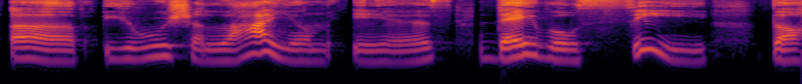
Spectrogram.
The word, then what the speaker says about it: Yerushalayim: Now, in Hebrew, the word Jerusalem is pronounced Yerushalayim.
